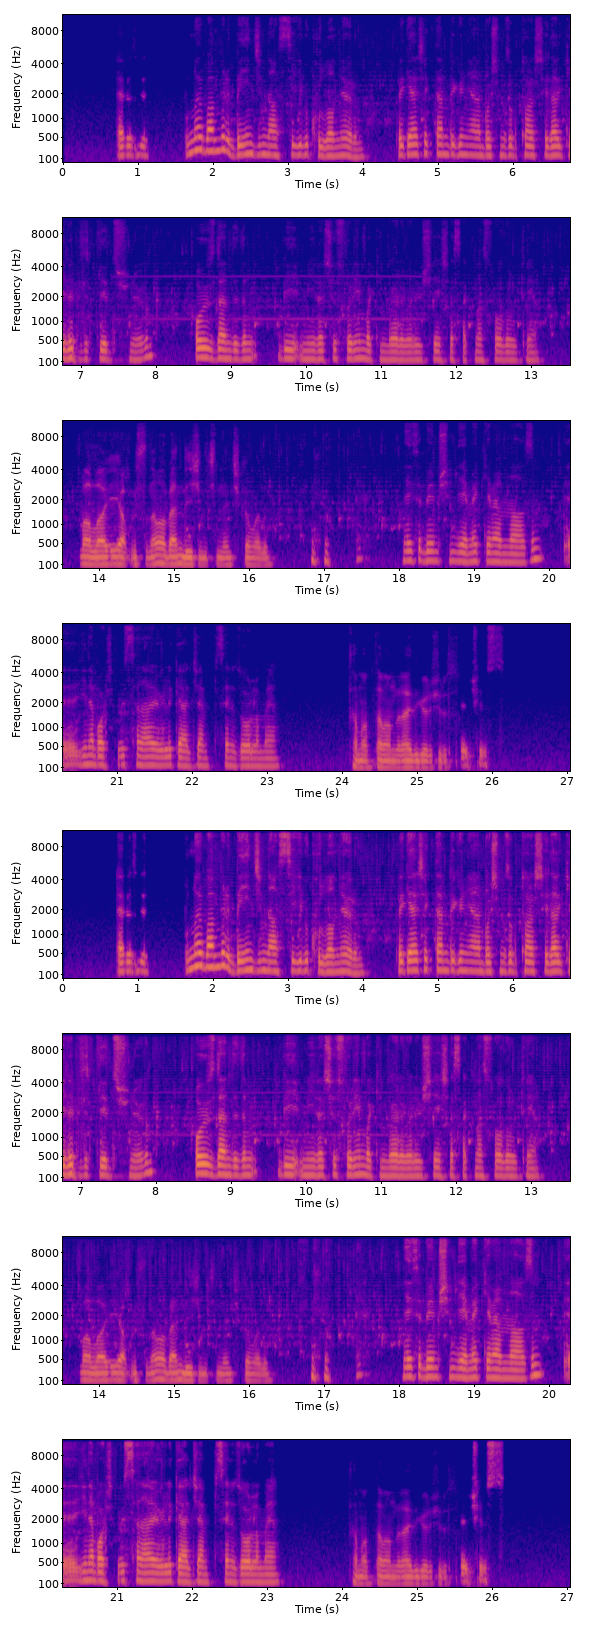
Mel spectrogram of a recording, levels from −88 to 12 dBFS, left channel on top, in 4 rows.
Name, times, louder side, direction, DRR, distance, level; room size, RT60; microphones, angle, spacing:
voice 1, 0.7-1.1 1.6-4.0 4.5-8.0 8.5-9.4 9.6-13.1 16.8-17.1 17.4-17.5 18.1-19.9 20.2-23.2 25.6-26.2, right 4 dB, 60° right, 0.5 m, -28 dB
sound 1, 1.8-21.7, right 6 dB, 80° right, 2.9 m, -53 dB
Wind instrument woodwind instrument, 7.4-11.7, equal, ahead, 6.0 m, -60 dB
voice 2, 13.7-16.3 24.1-25.5, left 2 dB, 20° left, 0.3 m, -30 dB
head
